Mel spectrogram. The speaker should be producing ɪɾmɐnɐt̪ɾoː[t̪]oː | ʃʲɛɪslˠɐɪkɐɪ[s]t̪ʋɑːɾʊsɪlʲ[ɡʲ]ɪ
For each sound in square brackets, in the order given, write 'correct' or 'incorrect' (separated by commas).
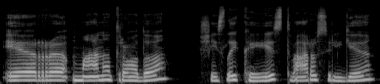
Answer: incorrect, correct, correct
